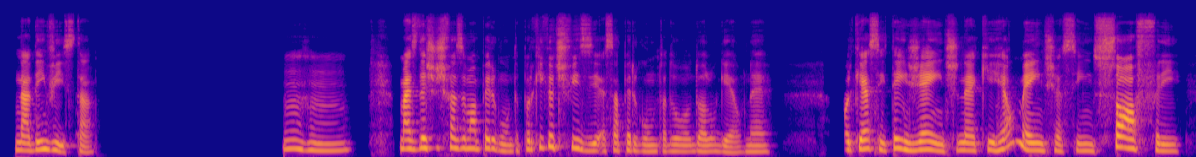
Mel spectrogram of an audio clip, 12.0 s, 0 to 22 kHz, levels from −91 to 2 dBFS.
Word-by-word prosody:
Nada 180 Hz, 0 st, +2 dB
em 215 Hz, -, +4 dB
vista. 150 Hz, -6 st, -3 dB, 1.9 s
Uhum. 185 Hz, -4 st, -4 dB, 0.5 s
Mas 225 Hz, -2 st, +5 dB
deixa 245 Hz, 0 st, +4 dB
eu 245 Hz, -, -2 dB
te -, -, -3 dB
fazer 240 Hz, -2 st, 0 dB
uma 230 Hz, 0 st, +1 dB
pergunta, 175 Hz, -9 st, -2 dB
por 210 Hz, -, -2 dB
que 255 Hz, -, -6 dB
que 280 Hz, -, +1 dB
eu 275 Hz, -, +2 dB
te -, -, -3 dB
fiz 225 Hz, -9 st, -1 dB
e 175 Hz, -, +1 dB
essa 180 Hz, +3 st, -5 dB
pergunta 160 Hz, -3 st, -5 dB
do 160 Hz, -1 st, -5 dB
do 160 Hz, -, -5 dB
aluguel, 150 Hz, -4 st, -5 dB
né, 150 Hz, 0 st, -6 dB, 0.7 s
porque, 205 Hz, +2 st, 0 dB
assim, 220 Hz, -4 st, +2 dB
tem 215 Hz, +1 st, +2 dB
gente, 185 Hz, -2 st, +2 dB
né, 185 Hz, -1 st, +2 dB
que 180 Hz, +2 st, -4 dB
realmente, 185 Hz, -, +2 dB
assim, 170 Hz, +2 st, -4 dB
sofre, 180 Hz, -, +3 dB
185 Hz, 165 wpm, -23 LUFS, 160-225 Hz, 1.9 s, Mas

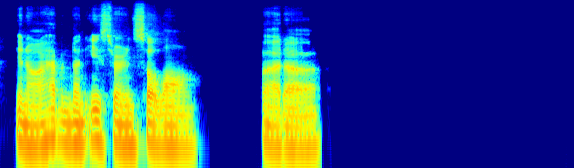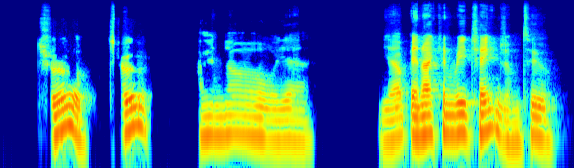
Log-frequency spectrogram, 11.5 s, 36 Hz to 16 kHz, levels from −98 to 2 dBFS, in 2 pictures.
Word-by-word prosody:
you 95 Hz, -, -1 dB
know, 85 Hz, -, +1 dB
I 90 Hz, -, 0 dB
haven't 95 Hz, -2 st, -1 dB
done 90 Hz, 0 st, +1 dB
Easter 95 Hz, -2 st, -1 dB
in 85 Hz, -, 0 dB
so 85 Hz, 0 st, 0 dB
long, 80 Hz, -1 st, -2 dB, 0.6 s
but, 80 Hz, -3 st, -1 dB
uh 80 Hz, 0 st, -1 dB, 2.9 s
True, 120 Hz, -, +2 dB, 0.2 s
true, 150 Hz, +4 st, +2 dB, 0.5 s
I 115 Hz, -, -2 dB
know, 115 Hz, -3 st, -2 dB
yeah. 100 Hz, -1 st, -4 dB, 0.7 s
Yep, 105 Hz, +3 st, -2 dB
and 115 Hz, +1 st, +7 dB
I 125 Hz, -, +7 dB
can 125 Hz, 0 st, 0 dB
rechange 130 Hz, 0 st, +3 dB
‘em 95 Hz, -1 st, -4 dB
too. 105 Hz, 0 st, -2 dB
100 Hz, 120 wpm, -25 LUFS, 90-120 Hz, 2.9 s, and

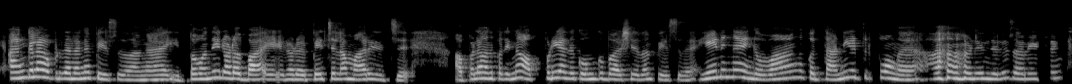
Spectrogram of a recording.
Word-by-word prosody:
அங்கெல்லாம் 330 Hz, +3 st, +5 dB
அப்பிடி 275 Hz, -3 st, -2 dB
தானங்க 265 Hz, +2 st, +3 dB
பேசுவாங்க. 215 Hz, -3 st, -2 dB, 0.3 s
இப்ப 220 Hz, +6 st, -1 dB
வந்து 265 Hz, +4 st, +3 dB
என்னுடைய 275 Hz, -4 st, +3 dB
பா 225 Hz, -, +7 dB, 0.2 s
என்னோட 230 Hz, 0 st, 0 dB
பேச்சு 245 Hz, +2 st, 0 dB
எல்லாம் 250 Hz, -1 st, +2 dB
மாறிருச்சு. 220 Hz, -4 st, -2 dB, 0.6 s
அப்பல்லாம் 255 Hz, +7 st, +1 dB
வந்து 270 Hz, -1 st, 0 dB
பார்த்தீங்கனா, 260 Hz, +3 st, +1 dB
அப்பிடியே 280 Hz, +5 st, 0 dB
அந்த 265 Hz, -1 st, -1 dB
கொங்கு 250 Hz, +2 st, +1 dB
பாஷைய 225 Hz, 0 st, -1 dB
தான் 245 Hz, 0 st, -5 dB
பேசுவேன், 205 Hz, 0 st, -8 dB
ஏனுங்க 340 Hz, +2 st, 0 dB
இங்க 245 Hz, -3 st, 0 dB
வாங்க 290 Hz, +6 st, -1 dB
கொஞ்சம் 245 Hz, -2 st, -3 dB
தண்ணீ 260 Hz, +8 st, 0 dB
எடுத்துட்டு 285 Hz, -1 st, -9 dB
போங்க 260 Hz, -7 st, +3 dB, 0.5 s
அப்பிடினு 265 Hz, -1 st, +2 dB
சொல்லி 270 Hz, +4 st, -5 dB
சொல்லிட்டு. 255 Hz, +3 st, -5 dB
255 Hz, 175 wpm, -22 LUFS, 230-280 Hz, 0.6 s, பா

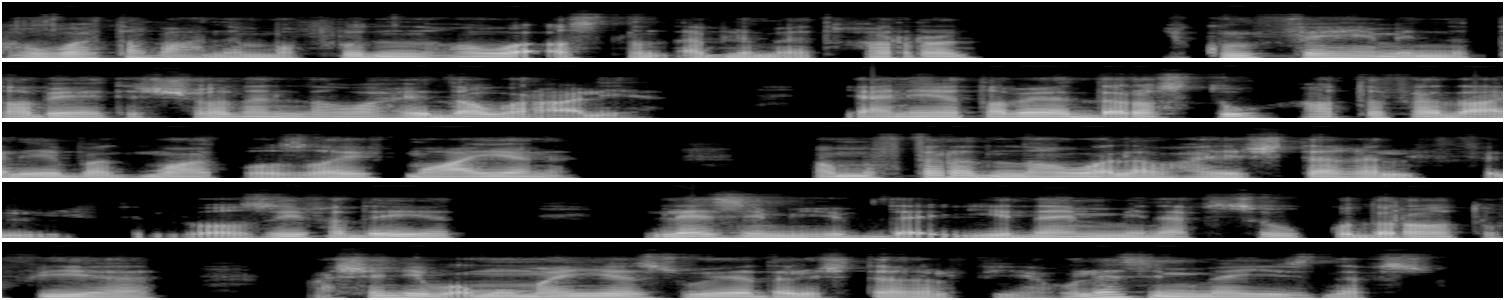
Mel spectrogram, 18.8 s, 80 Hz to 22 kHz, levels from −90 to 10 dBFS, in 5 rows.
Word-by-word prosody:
هو 110 Hz, +5 st, +1 dB
طبعًا 85 Hz, -8 st, -4 dB
المفروض 85 Hz, +8 st, -2 dB
إن 100 Hz, -2 st, +1 dB
هو 110 Hz, +3 st, +2 dB
أصلًا -, -, -2 dB
قبل -, -, -2 dB
ما -, -, -3 dB
يتخرج 110 Hz, +1 st, -2 dB, 0.5 s
يكون 135 Hz, -, 0 dB
فاهم 130 Hz, -4 st, 0 dB
إن 85 Hz, -2 st, 0 dB
طبيعة 110 Hz, +8 st, 0 dB
الشغلانه 105 Hz, +3 st, +1 dB
إن 95 Hz, -, -4 dB
هو 105 Hz, +1 st, -1 dB
هيدور 95 Hz, -3 st, +2 dB
عليها، -, -, -2 dB, 0.5 s
يعني 100 Hz, +4 st, +1 dB
هي 125 Hz, -, +4 dB
طبيعة 120 Hz, 0 st, +3 dB
دراسته 120 Hz, +7 st, +2 dB
هتفرض 125 Hz, +8 st, 0 dB
عليه 110 Hz, -, +3 dB
مجموعة 100 Hz, +1 st, -1 dB
وظايف 85 Hz, +6 st, 0 dB
معيّنة، 105 Hz, -1 st, +2 dB, 0.6 s
فالمفترض 125 Hz, +3 st, +1 dB
إن 100 Hz, -, +2 dB
هو 110 Hz, 0 st, +3 dB
لو 90 Hz, -3 st, +2 dB
هيشتغل 90 Hz, +1 st, +1 dB
في -, -, -27 dB
ال -, -, -6 dB
في -, -, -16 dB
الوظيفة 110 Hz, +9 st, 0 dB
ديّة 130 Hz, +4 st, +3 dB, 0.5 s
لازم 110 Hz, -6 st, +2 dB
يبدأ 90 Hz, +1 st, -1 dB
ينمّي 90 Hz, +3 st, +1 dB
نفسه 100 Hz, +3 st, -2 dB
وقدراته 100 Hz, -, -1 dB
فيها 115 Hz, +2 st, 0 dB, 0.4 s
عشان 140 Hz, -1 st, +1 dB
يبقى 130 Hz, -, +3 dB
مميّز 120 Hz, +6 st, +2 dB
ويقدر 100 Hz, -2 st, +3 dB
يشتغل 85 Hz, 0 st, -1 dB
فيها، 75 Hz, +1 st, -10 dB
ولازم 170 Hz, -9 st, +2 dB
يميز 95 Hz, -6 st, 0 dB
نفسه. 75 Hz, -, -4 dB
105 Hz, 165 wpm, -23 LUFS, 90-115 Hz, 0.6 s, هي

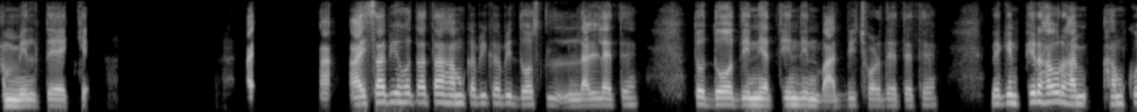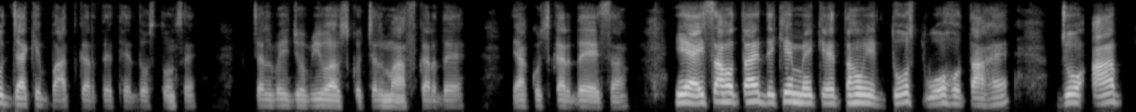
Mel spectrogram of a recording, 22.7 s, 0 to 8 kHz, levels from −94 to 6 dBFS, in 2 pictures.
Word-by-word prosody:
हम 115 Hz, -, +3 dB
मिलते 115 Hz, +1 st, -1 dB
हैं 115 Hz, -, +1 dB
के -, -, -4 dB, 1.6 s
अये -, -, -2 dB, 0.5 s
अ, -, -, 0 dB, 0.3 s
ऐसा 170 Hz, +5 st, +4 dB
भी 185 Hz, +1 st, -6 dB
होता 185 Hz, -1 st, 0 dB
था, 180 Hz, -, +6 dB
हम 165 Hz, 0 st, +1 dB
कभी-कभी 165 Hz, 0 st, -4 dB
दोस्त 140 Hz, 0 st, -3 dB
ल 115 Hz, -3 st, -8 dB
लड़ 120 Hz, -, +3 dB
लेते 130 Hz, 0 st, -2 dB
हैं, 135 Hz, -, -12 dB, 0.6 s
तो 145 Hz, -1 st, +2 dB
2 140 Hz, +2 st, +2 dB
दिन 130 Hz, +1 st, +2 dB
या 130 Hz, -, +4 dB
3 135 Hz, 0 st, +1 dB
दिन 130 Hz, -2 st, -1 dB
बात 110 Hz, 0 st, -1 dB
भी 130 Hz, -, -8 dB
छोड़ 125 Hz, -1 st, -4 dB
देते 120 Hz, -1 st, -8 dB
थे। 130 Hz, -, -9 dB, 0.6 s
लेकिन 160 Hz, +2 st, +1 dB
फिर 190 Hz, 0 st, +5 dB
ह 180 Hz, -1 st, +5 dB
और 195 Hz, -1 st, +4 dB
हम 150 Hz, 0 st, +3 dB, 0.2 s
हम 150 Hz, +1 st, 0 dB
खुद 170 Hz, -4 st, -3 dB
जाके 135 Hz, -1 st, -1 dB
बात 110 Hz, 0 st, -7 dB
करते 110 Hz, 0 st, -11 dB
थे 105 Hz, -, -11 dB
दोस्तों 105 Hz, 0 st, -12 dB
से, -, -, -14 dB, 0.6 s
चल 120 Hz, 0 st, -7 dB
भई 120 Hz, 0 st, -8 dB
जो 115 Hz, -, -5 dB
भी 120 Hz, +3 st, -8 dB
हुआ 115 Hz, -2 st, +1 dB
उसको 110 Hz, +1 st, -10 dB
चल 115 Hz, -1 st, -6 dB
माफ 100 Hz, -1 st, -4 dB
कर 110 Hz, -1 st, -5 dB
दे 110 Hz, -, -8 dB, 0.6 s
या -, -, -2 dB
कुछ -, -, -9 dB
कर 115 Hz, -2 st, -2 dB
दे 105 Hz, 0 st, -3 dB
ऐसा। 100 Hz, 0 st, -9 dB, 0.5 s
ये 175 Hz, +1 st, +7 dB
ऐसा 165 Hz, +4 st, +7 dB
होता 190 Hz, 0 st, +6 dB
है, 200 Hz, -, +8 dB
देखिए 175 Hz, +2 st, +2 dB
मैं 170 Hz, -2 st, +4 dB
कहता 160 Hz, +1 st, +1 dB
हूँ 175 Hz, 0 st, +6 dB
एक 155 Hz, -4 st, 0 dB
दोस्त 175 Hz, +2 st, 0 dB
वो 145 Hz, +4 st, +1 dB
होता 135 Hz, -3 st, 0 dB
है, 145 Hz, +3 st, -4 dB, 0.5 s
जो 170 Hz, 0 st, +3 dB
आप 185 Hz, -2 st, +5 dB
140 Hz, 185 wpm, -24 LUFS, 115-170 Hz, 1.6 s, है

